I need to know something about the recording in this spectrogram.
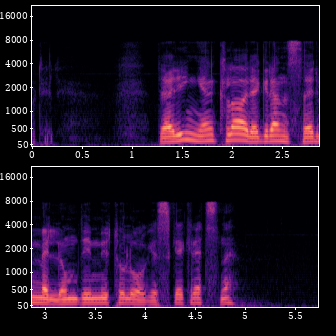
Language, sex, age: Norwegian, male, 51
